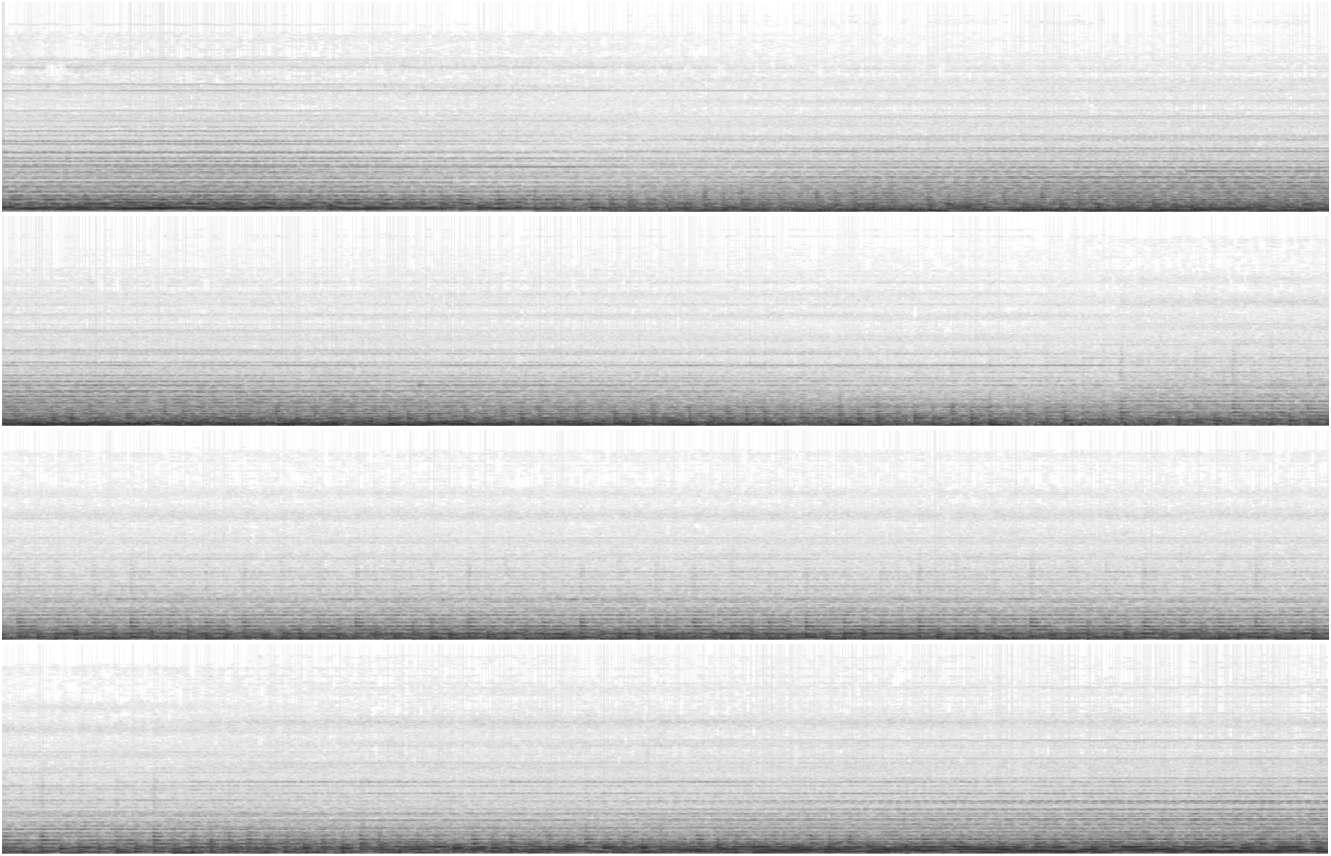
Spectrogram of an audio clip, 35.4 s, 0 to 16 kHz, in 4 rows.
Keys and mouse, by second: 4.6 ctrl+s, 5.0 middle click, 5.6 Tab, 12.3 Tab, 13.0 Tab, 13.8-14.4 middle drag, 16.4 middle click, 17.3 Tab, 17.8 middle click, 18.6 ctrl+s, 19.3 shift+a, 20.9 click, 22.8-25.2 middle drag, 25.4 alt+z, 26.0-28.1 middle drag, 28.4 Tab, 29.1 Tab, 29.7-33.6 middle drag, 34.2 Tab.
